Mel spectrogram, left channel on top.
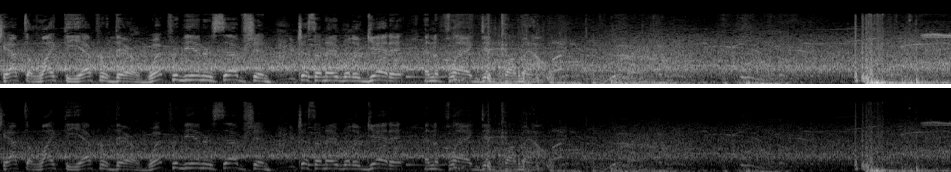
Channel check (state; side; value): quieter; right; 15.7 dB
